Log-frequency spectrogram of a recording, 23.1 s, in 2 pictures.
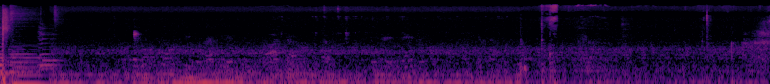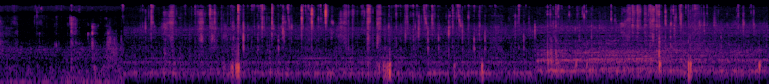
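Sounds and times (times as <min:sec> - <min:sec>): chewing with small crunches: 0:10.5 - 0:23.0.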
